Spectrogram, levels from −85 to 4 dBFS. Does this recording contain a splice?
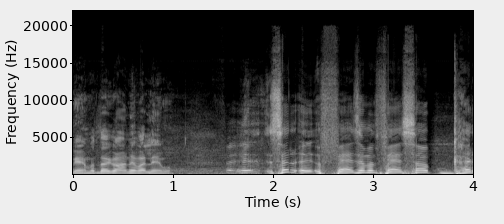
no; 0 cuts

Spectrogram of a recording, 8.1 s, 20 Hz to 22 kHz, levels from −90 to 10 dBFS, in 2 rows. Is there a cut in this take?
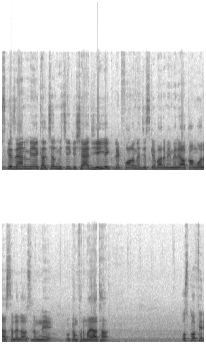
no; 0 cuts

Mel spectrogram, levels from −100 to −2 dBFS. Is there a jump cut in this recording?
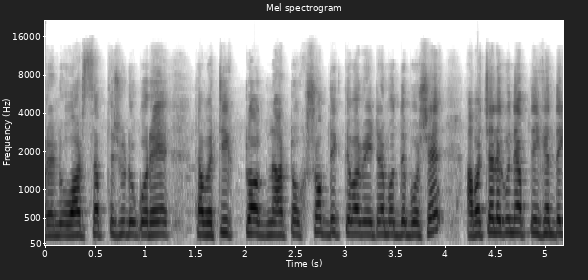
no; 0 cuts

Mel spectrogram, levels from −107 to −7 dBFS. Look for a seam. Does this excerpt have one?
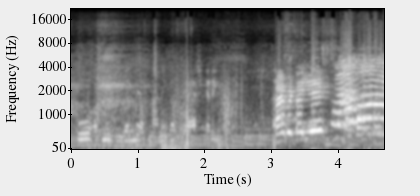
yes; 1 cut; at 3.1 s

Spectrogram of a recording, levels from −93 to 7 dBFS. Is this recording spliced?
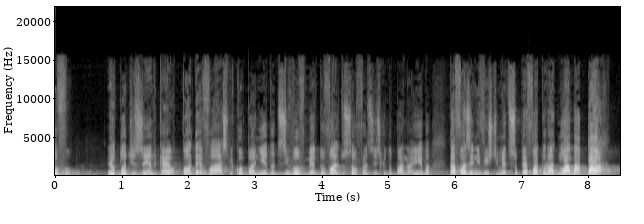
no; 0 cuts

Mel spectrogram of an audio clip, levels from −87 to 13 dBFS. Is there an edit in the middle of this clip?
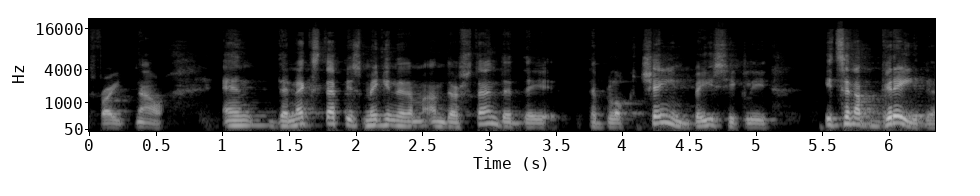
no; 0 cuts

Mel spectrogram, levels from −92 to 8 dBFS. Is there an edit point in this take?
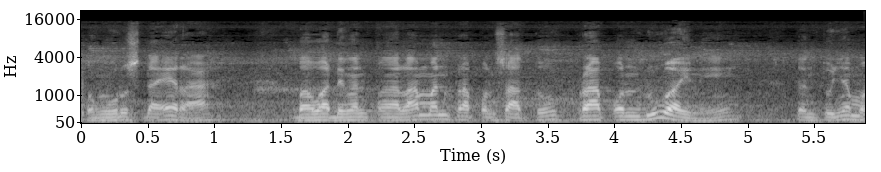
no; 0 cuts

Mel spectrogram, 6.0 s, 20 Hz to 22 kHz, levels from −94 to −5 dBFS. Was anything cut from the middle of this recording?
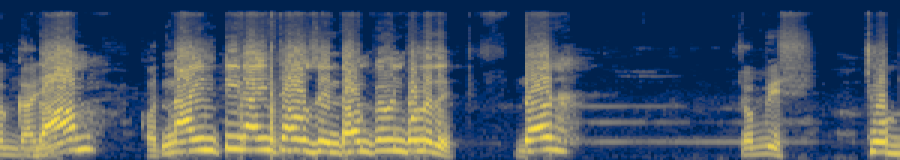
yes; 1 cut; at 3.5 s

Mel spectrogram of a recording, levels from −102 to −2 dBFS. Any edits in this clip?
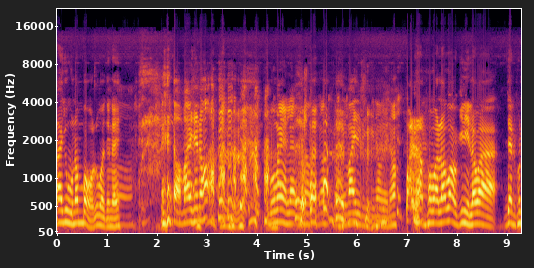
no; 0 cuts

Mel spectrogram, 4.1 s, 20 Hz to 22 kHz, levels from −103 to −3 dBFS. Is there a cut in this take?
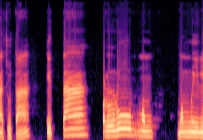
no; 0 cuts

